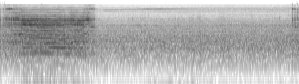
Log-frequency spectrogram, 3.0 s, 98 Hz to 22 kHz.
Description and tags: Fein angle grinder 230mm (electric) touching steel once.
